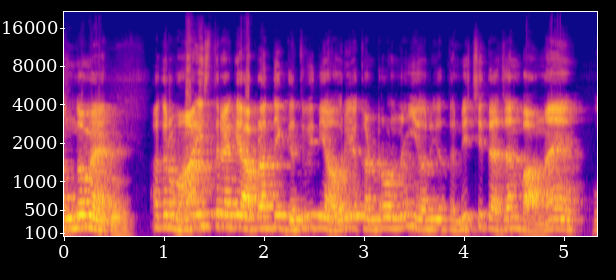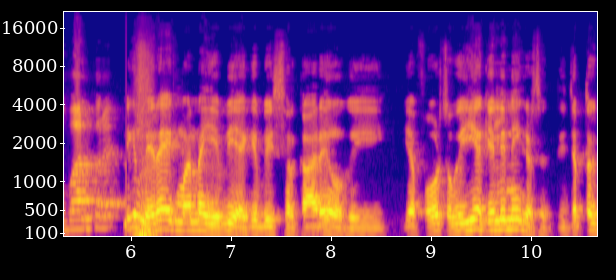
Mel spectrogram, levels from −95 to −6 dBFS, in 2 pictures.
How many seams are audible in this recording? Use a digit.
1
